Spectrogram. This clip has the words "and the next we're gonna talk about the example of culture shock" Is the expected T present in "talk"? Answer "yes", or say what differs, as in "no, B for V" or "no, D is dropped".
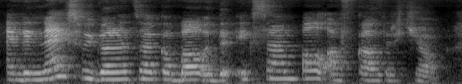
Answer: yes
